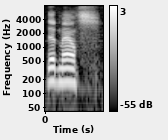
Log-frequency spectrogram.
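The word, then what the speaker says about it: deadmau5: You're wearing the light-up Dead Mouse. Am I saying that right? Dead Mouse? – Yeah, yeah.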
